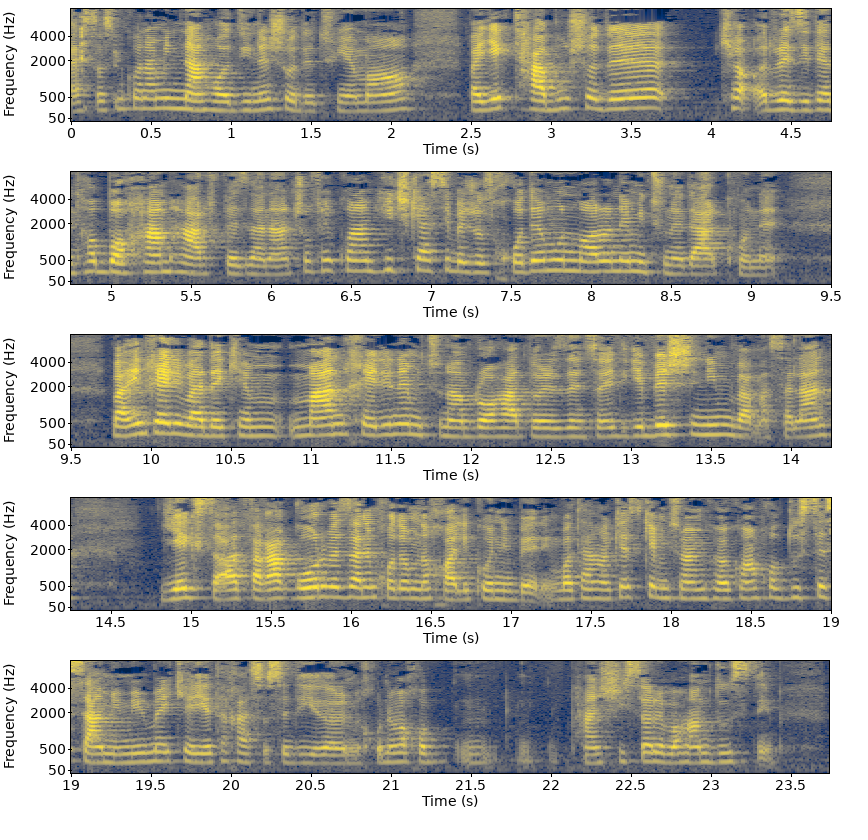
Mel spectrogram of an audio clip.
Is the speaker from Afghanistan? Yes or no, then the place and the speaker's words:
no; Iran; به خاطر اینکه من ایرانیم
